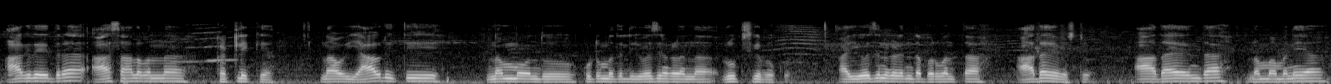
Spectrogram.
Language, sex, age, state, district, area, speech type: Kannada, male, 45-60, Karnataka, Koppal, rural, spontaneous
